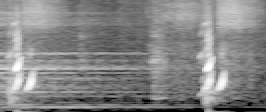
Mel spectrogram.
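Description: Two short, rising cartoon 'bloop' sound effects about a second and a half apart, over background music that fades away.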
